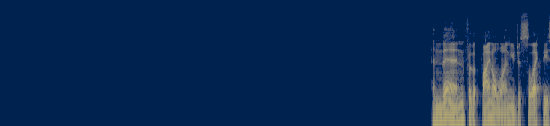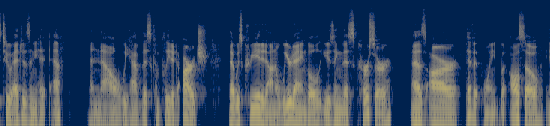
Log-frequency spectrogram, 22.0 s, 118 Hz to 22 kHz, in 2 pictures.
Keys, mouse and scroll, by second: 2.3-3.3 middle drag, 3.7 e, 5.7 e, 10.7 shift+click, 11.4 middle click, 12.0 f, 12.6-13.4 middle drag, 13.5 Tab, 14.4-16.0 middle drag, 18.8 click, 18.9-19.9 middle drag, 20.6-21.1 middle drag.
